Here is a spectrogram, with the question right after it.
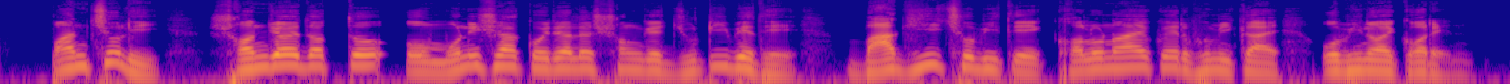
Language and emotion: Bengali, neutral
